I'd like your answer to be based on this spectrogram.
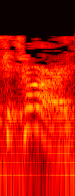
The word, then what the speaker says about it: Keturah: It's Keturah. It's K-E-T-U-R-A-H. Let me spell it to you one more time. K-E-T-U-R-A-H.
